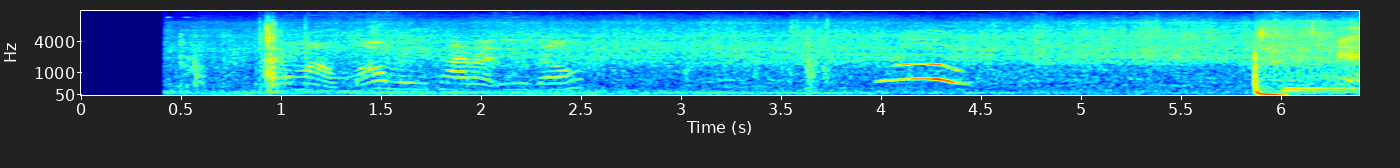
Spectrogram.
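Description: A steady low engine hum, with a few short wavering voice sounds over it and a loud thump just before the end.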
